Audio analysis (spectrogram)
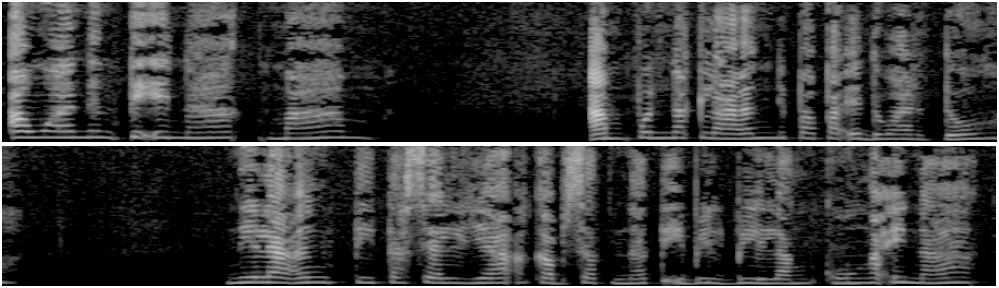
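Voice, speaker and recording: A woman's voice: high voice, level tone, unhurried. A woman playing a cheerful, affectionate young adopted daughter in a Philippine radio drama. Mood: earnest, affectionate.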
